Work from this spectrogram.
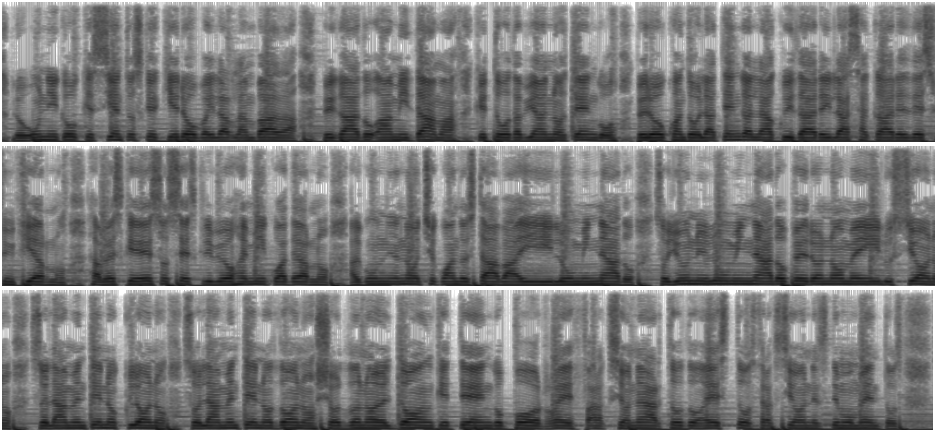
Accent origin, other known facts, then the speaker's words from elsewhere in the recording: Lanús, Buenos Aires Province, Argentina; Yo me crié en Lanús, pero soy de BRC.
